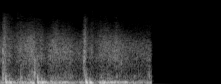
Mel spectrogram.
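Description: Gunfire and explosions in combat: a heavy low rumble with two sharp bangs about half a second apart, then the sound cuts off abruptly to dead silence about one and a half seconds in.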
